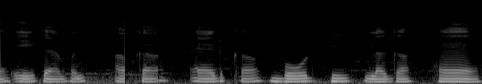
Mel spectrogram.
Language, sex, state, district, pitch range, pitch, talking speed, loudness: Hindi, male, Uttar Pradesh, Hamirpur, 130-140 Hz, 135 Hz, 85 wpm, -33 LUFS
